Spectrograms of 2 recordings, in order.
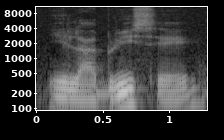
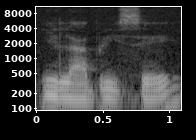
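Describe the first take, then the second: No difference in how they are said.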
